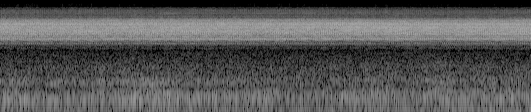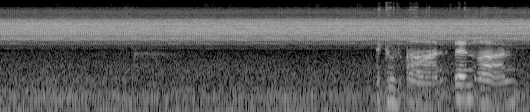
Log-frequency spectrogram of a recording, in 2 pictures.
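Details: A lyric cicada (Neotibicen lyricen) gives a long, steady, buzzy and rattling drone without a break. It is the longest local cicada song, lasting up to a minute, and the species is common along waterways.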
